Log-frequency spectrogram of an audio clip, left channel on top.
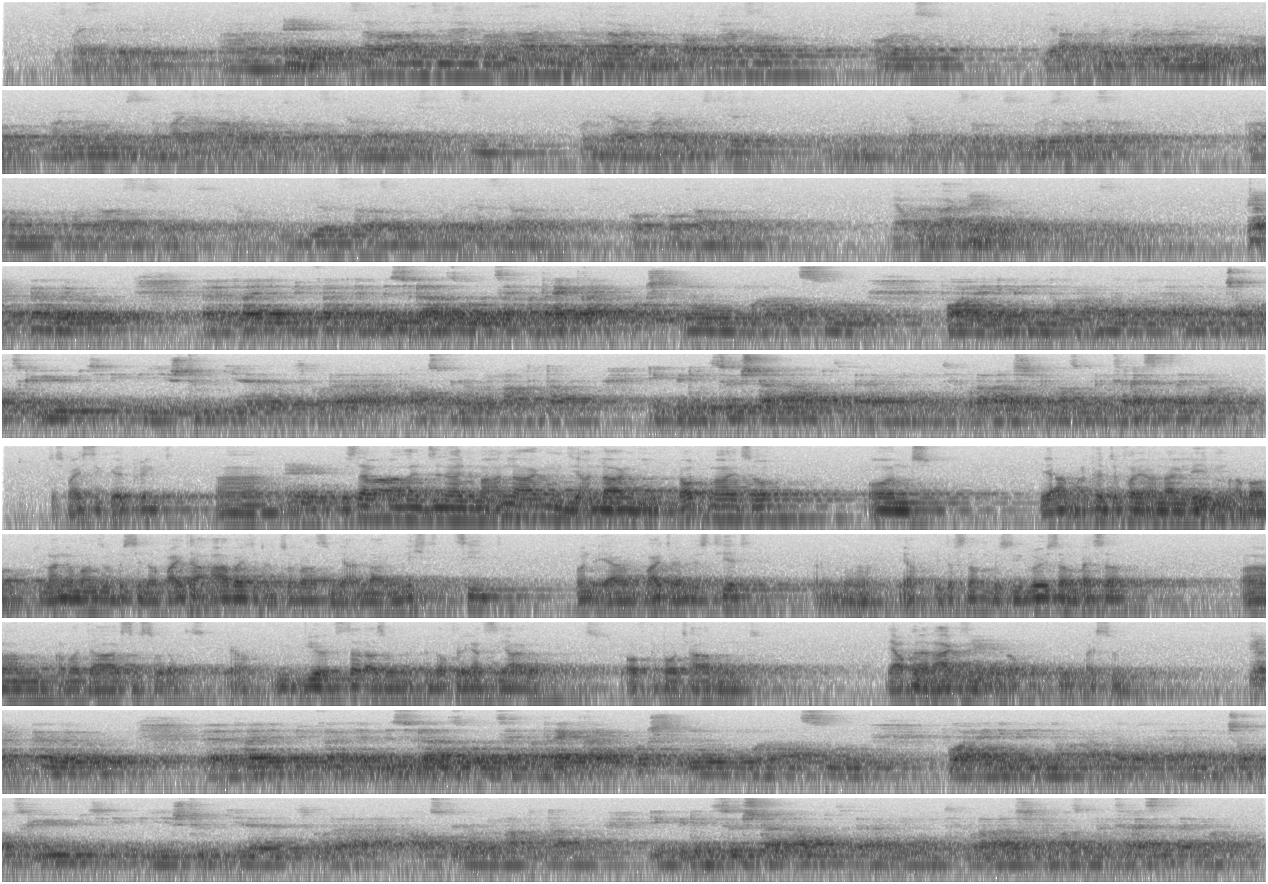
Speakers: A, on the right (about 80°); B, on the left (about 45°).
A: das meiste Geld bringt. Ähm,
B: Mhm.
A: ist aber halt, sind halt immer Anlagen und die Anlagen, die laufen halt so. Und Ja, man könnte von den Anlagen leben, aber solange man so ein bisschen noch weiter arbeitet und sowas und die Anlagen nicht zieht und eher weiter investiert, dann äh, ja, wird das noch ein bisschen größer und besser. Ähm, aber da ist das so, dass ja, wir uns da also im Laufe der ganzen Jahre das aufgebaut haben und ja auch in der Lage sind,
B: Mhm.
A: halt auch gut zu leben, weißt du?
B: Ja, ja, sehr cool. Äh, feiere ich auf jeden Fall. Ähm, bist du da so, sag ich mal, direkt reingerutscht, ähm, oder hast du vorher irgendwie noch einen andere, anderen Job ausgeübt, irgendwie studiert oder Ausbildung gemacht und dann irgendwie den Switch da gehabt? Ähm, und, oder war das schon immer so ein Interesse, sag ich mal,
